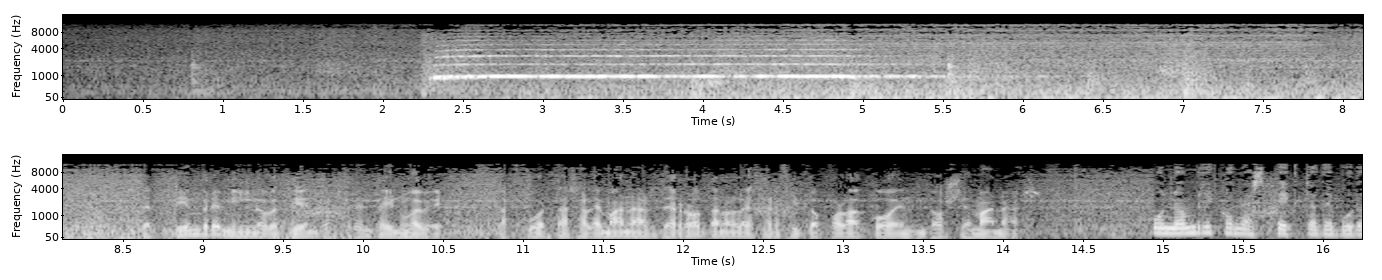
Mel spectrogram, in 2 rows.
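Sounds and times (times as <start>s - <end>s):
heavy rumble of a steam train stopping at a station: 0.0s - 16.2s
steam train hissing: 0.0s - 16.2s
steam locomotive whistle at a station: 2.2s - 7.1s
speech: 8.8s - 16.2s.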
